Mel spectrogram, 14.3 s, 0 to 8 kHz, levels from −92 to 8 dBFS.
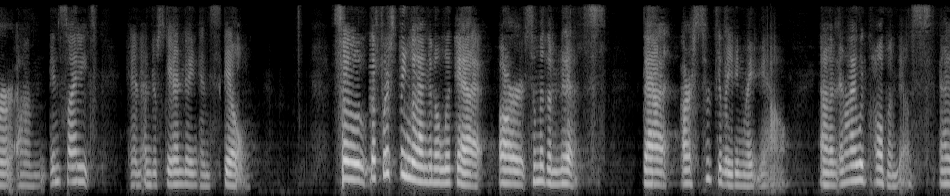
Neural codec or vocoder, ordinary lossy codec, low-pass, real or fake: codec, 16 kHz in and 24 kHz out, 0.6 kbps, FireRedTTS-2 codec; AAC, 32 kbps; 7.2 kHz; fake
